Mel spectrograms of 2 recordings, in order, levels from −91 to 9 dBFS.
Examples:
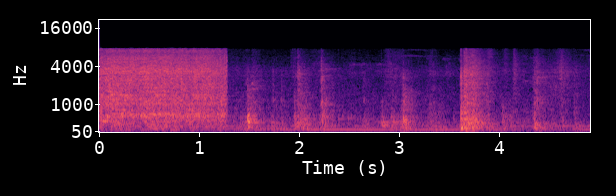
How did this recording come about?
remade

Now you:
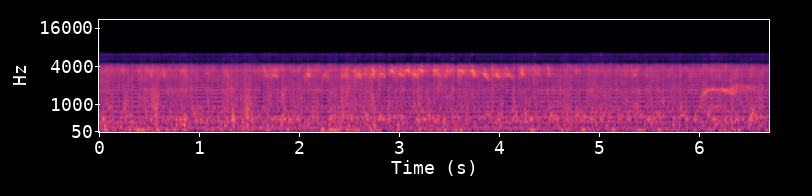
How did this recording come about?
remade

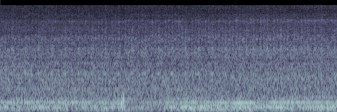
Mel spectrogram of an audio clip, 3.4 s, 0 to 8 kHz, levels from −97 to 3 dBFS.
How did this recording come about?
recorded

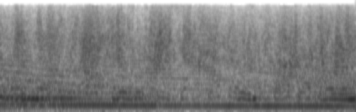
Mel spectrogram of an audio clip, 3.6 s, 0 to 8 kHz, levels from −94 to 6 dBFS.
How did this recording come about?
recorded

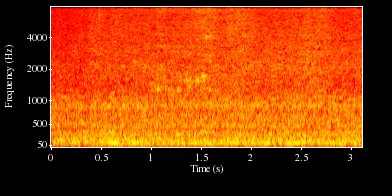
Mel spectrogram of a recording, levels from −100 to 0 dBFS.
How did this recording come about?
recorded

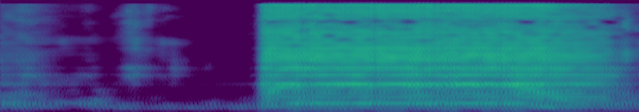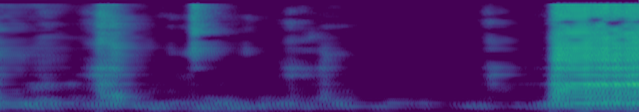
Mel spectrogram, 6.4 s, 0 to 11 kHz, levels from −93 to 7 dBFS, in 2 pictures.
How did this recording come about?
remade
